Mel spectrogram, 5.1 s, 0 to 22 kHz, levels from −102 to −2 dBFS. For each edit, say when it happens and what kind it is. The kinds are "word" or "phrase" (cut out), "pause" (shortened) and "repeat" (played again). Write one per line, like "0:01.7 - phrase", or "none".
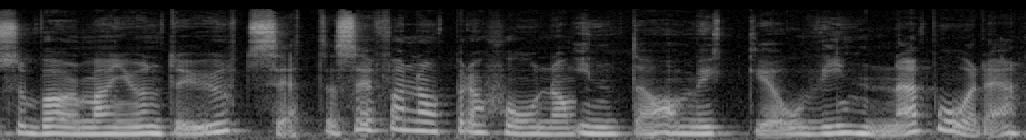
0:02.8 - word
